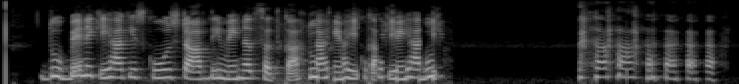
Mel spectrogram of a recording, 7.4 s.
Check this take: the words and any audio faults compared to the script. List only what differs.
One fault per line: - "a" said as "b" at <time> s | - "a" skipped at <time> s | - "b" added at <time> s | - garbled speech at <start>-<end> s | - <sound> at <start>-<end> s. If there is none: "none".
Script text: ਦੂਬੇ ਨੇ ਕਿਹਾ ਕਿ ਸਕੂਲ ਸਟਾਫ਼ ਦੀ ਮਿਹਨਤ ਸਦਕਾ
- garbled speech at 3.1-4.4 s
- laugh at 5.8-7.3 s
